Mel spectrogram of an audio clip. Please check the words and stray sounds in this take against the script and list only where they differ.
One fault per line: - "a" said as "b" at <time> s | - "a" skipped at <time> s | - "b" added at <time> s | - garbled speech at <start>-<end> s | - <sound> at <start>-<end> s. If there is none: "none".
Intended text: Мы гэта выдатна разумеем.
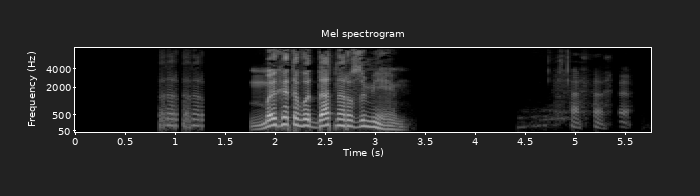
- laugh at 0.8-1.3 s
- laugh at 4.4-5.6 s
